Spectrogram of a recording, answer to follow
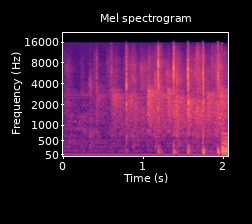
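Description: Audience applause starting up, scattered claps at first that thicken and grow louder as more people join in.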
